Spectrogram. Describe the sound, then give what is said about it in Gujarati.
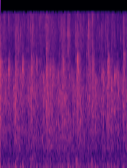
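An audience of devotees claps together in praise at a religious gathering, a dense, steady roll of applause without pause or voices. “સંતોએ સરસ યાદ રાખ્યું ને, તાળી પાડો સંતન, વધાવો.”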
